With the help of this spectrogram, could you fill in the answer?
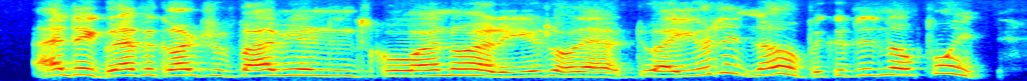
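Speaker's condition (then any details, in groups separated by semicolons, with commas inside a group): Cerebral palsy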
